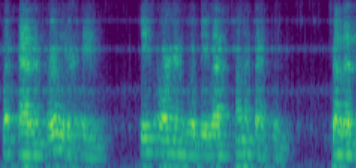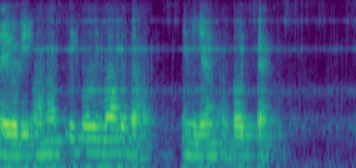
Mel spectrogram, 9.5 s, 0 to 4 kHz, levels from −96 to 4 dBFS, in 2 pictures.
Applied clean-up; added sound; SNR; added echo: neural separator model SepFormer DNS4.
